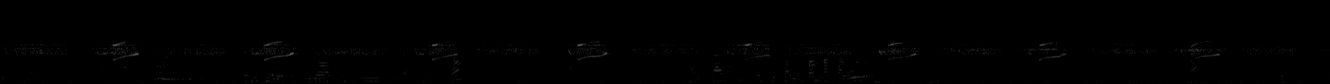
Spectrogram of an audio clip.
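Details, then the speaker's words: Child with viral laryngotracheitis (croup), chest retractions including sternal recession but not needing oxygen: repeated raspy, high-pitched noisy breaths, inspiratory stridor from an obstructed upper airway. "Escuchan el sonido, es un sonido raspante, ¿no? Que está implicando una vía aérea alta que está obstruida."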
